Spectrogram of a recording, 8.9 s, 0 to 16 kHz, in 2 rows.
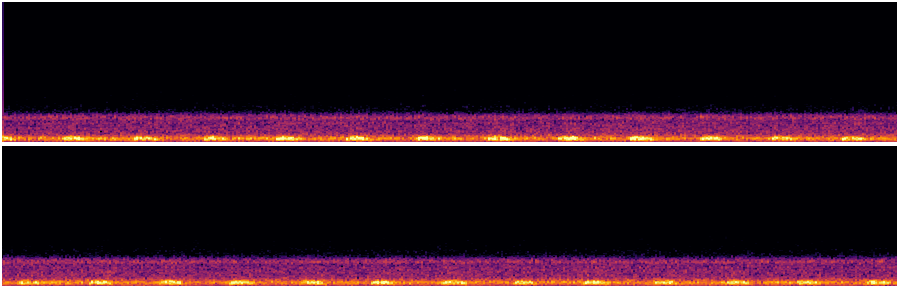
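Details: Fetal heartbeat on Doppler: rapid, regular whooshing pulses at about 170 beats per minute over a steady hum.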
